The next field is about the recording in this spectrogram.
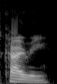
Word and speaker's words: Kyrie: Is pronounced Kyrie.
